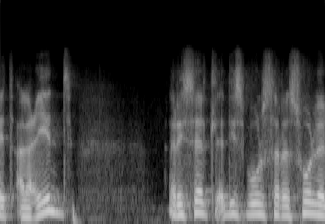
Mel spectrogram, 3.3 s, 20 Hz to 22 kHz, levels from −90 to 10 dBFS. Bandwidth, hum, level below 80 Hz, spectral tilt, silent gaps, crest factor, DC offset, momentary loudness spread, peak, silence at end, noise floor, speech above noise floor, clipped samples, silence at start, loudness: 9.2 kHz; none; -52 dBFS; -6.5 dB/octave; none; 16 dB; under 0.1%; 7 LU; -4 dBFS; 0 s; -54 dBFS; 36 dB; under 0.1%; 0 s; -19 LUFS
